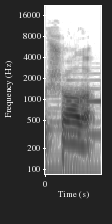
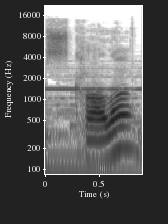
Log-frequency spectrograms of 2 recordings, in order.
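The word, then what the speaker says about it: Schala: could help himself save shala also i've heard people pronounce her name scala which just doesn't sound right would you say scholar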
